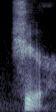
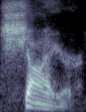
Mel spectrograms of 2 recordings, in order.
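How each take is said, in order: First: The vowel sounds like the word sheer. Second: The vowel sounds like the word shire. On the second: "It's not Shire"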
